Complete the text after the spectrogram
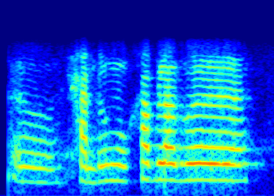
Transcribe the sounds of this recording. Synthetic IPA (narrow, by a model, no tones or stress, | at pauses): ʔɯːtʰanduŋukʰap̚labɯ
